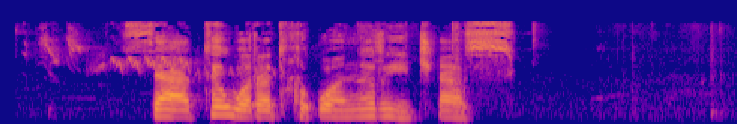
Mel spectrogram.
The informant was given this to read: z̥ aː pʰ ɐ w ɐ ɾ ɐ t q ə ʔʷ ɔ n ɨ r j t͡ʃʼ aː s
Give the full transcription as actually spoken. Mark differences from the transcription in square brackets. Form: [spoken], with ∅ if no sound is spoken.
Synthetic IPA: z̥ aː [tʰ] ɐ w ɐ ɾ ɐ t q ə ʔʷ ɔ n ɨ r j t͡ʃʼ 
